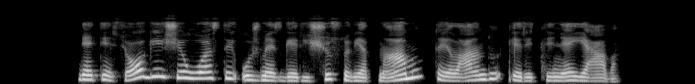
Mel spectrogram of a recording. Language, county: Lithuanian, Vilnius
